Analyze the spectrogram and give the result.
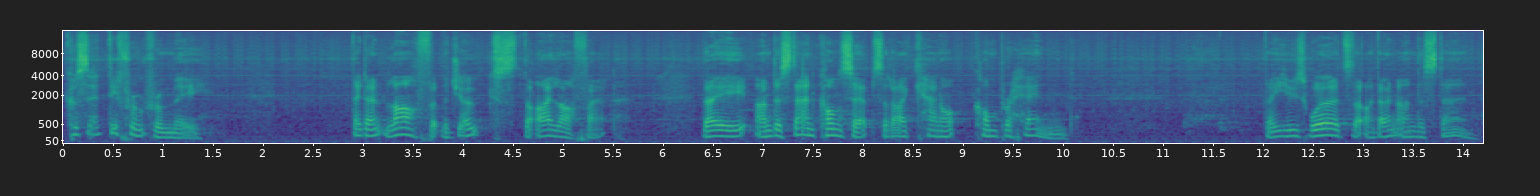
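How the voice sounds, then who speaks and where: An older man preaching a sermon in a church hall, earnest and measured, reading scripture aloud to the congregation. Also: fairly high pitch, creaky, darkish tone, breathy edge. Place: church hall stage with audience.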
